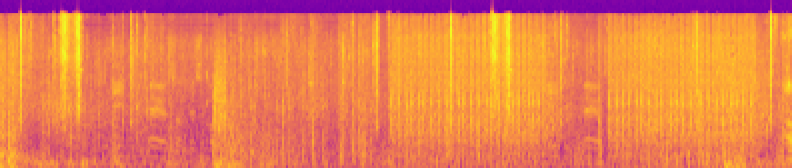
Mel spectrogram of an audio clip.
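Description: Machine guns crackle in rapid, dense bursts during a Project Reality battle, with shots close and far overlapping almost without a break. Voices talk under the gunfire.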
